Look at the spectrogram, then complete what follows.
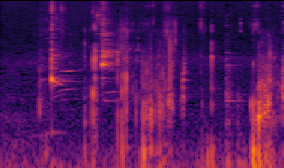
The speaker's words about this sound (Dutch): Ik doe even een micropauze en neem even een slok water. Ook dat is een micropauze. Om even een slok water te nemen en even te merken. Even echt te proeven, dit water.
